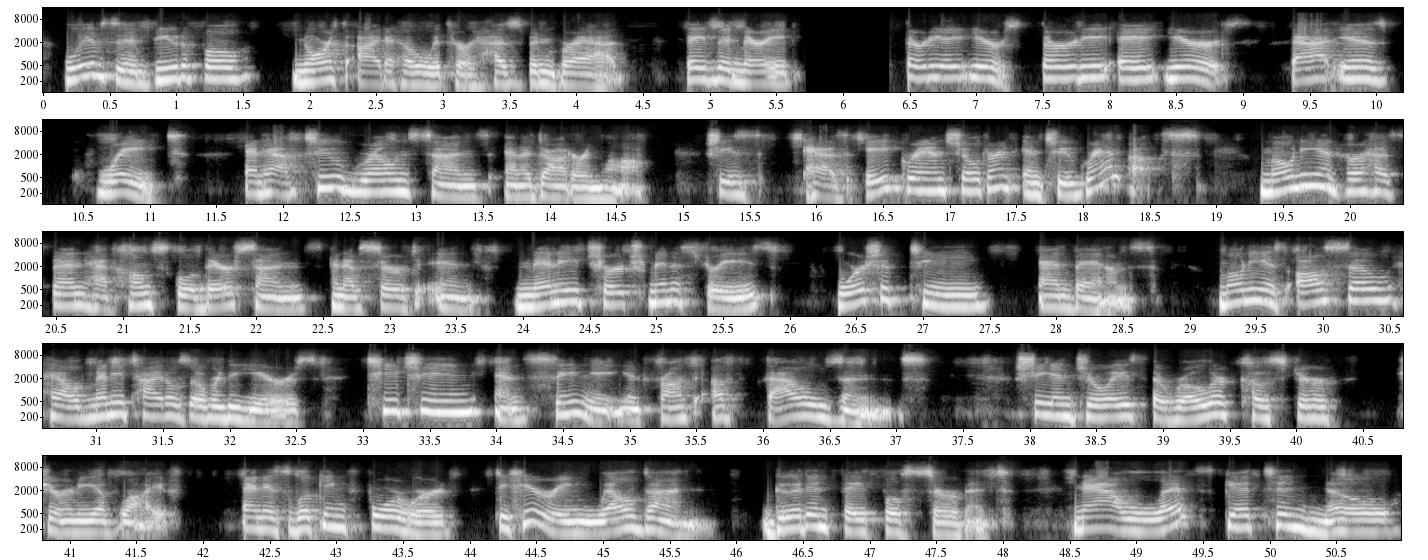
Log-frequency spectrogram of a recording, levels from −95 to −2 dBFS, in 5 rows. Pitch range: 185-245 Hz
